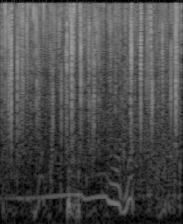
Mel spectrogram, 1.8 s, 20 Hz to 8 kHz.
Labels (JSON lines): {"label": "biophony, cascading saw", "recorder": "SoundTrap 600 or HydroMoth"}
